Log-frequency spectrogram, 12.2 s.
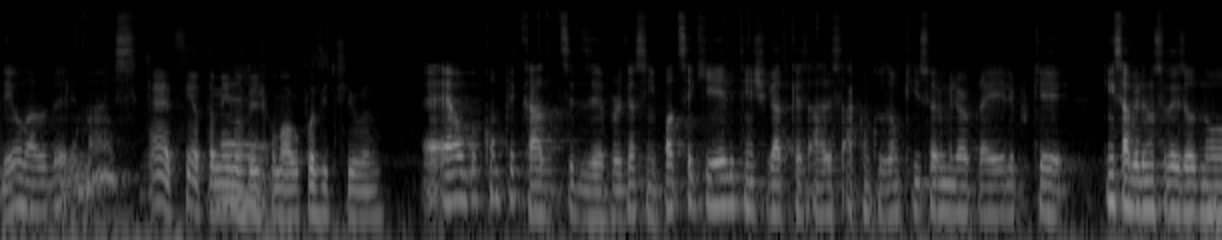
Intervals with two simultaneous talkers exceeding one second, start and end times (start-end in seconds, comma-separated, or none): none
